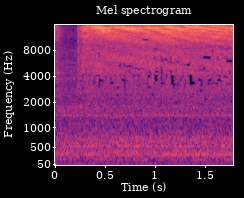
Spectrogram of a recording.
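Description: A hobby airbrush sprays paint in a short, continuous hiss of even intensity, close and alone, with no voices.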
